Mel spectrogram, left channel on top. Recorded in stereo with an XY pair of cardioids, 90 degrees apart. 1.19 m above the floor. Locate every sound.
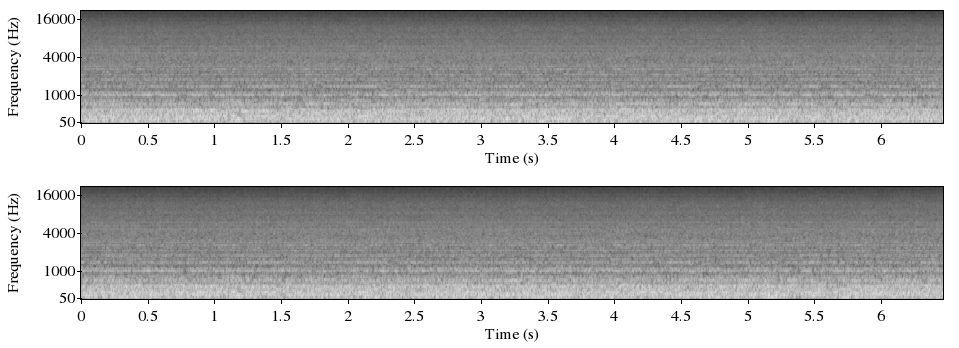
0.0 s a fan: straight ahead, 3 m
